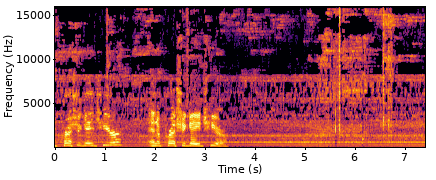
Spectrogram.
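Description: An electric pump motor hums steadily.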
